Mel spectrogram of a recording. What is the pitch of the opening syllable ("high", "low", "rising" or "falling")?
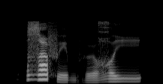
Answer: high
